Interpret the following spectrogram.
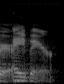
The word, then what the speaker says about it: Hebert: It's spelled Hebert and pronounced Hebert. So whenever you see, like with Kelsey, she said her name was Hebert and they misspelled it. We did not. That is Louisiana French spelling for you.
